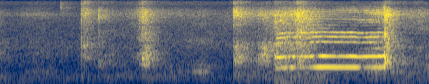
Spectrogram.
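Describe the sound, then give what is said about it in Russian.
A domestic cat gives a single clear, drawn-out meow that rises then falls, following a few soft rustling bumps. “Боже, какая кошка, вот какая невероятная красавица.”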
